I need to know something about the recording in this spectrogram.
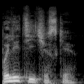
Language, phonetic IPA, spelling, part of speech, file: Russian, [pəlʲɪˈtʲit͡ɕɪskʲɪ], политически, adverb, Ru-политически.ogg
- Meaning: politically (in a political manner)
